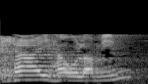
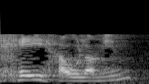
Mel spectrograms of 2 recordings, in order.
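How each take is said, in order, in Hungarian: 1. Az első szót chai-nak ejtik. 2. Az első szót chei-nek ejtik. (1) "háj, azaz élő" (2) "azok a világoknak az éltetője"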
